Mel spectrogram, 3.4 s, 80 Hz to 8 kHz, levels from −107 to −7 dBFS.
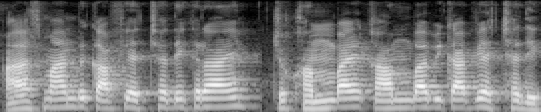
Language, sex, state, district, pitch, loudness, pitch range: Hindi, male, Bihar, Begusarai, 165 Hz, -18 LUFS, 150-175 Hz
